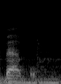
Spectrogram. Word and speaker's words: Babel: I have here Babel that is how you say it at least in the US the author is American okay it is Babble I've heard her say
